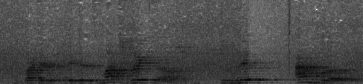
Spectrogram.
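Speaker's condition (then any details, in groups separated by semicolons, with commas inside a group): No condition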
